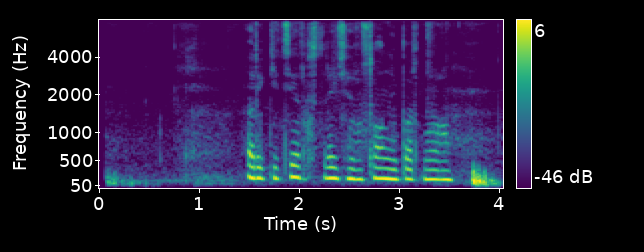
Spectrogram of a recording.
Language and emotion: Russian, neutral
